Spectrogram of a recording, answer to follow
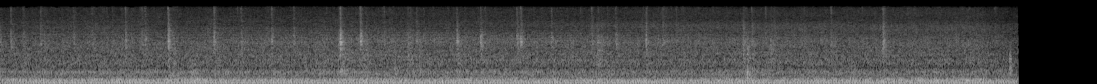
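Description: Steady hum of machinery engines at a placer-gold wash plant (excavator and high-banker equipment running), with scattered sharp clicks over it.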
